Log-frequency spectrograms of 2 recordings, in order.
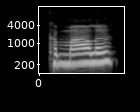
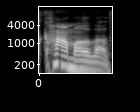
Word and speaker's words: Kamala: that come November when Camala I keep saying her name wrong did I say her name right um I've been told that it's Kamala so like a and then comma yeah I keep saying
